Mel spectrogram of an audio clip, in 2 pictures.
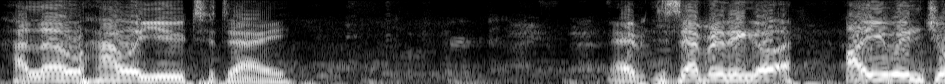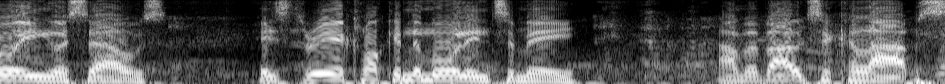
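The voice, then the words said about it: Thick Irish accent. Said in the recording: “the accent ... Irish ... we like it thick”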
